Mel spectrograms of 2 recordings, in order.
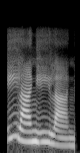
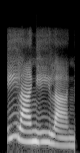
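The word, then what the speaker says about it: ylang-ylang: words in english how do you go about pronouncing this one elang elang once again ilang elang let's repeat ylang ylang pretty straightforward once you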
